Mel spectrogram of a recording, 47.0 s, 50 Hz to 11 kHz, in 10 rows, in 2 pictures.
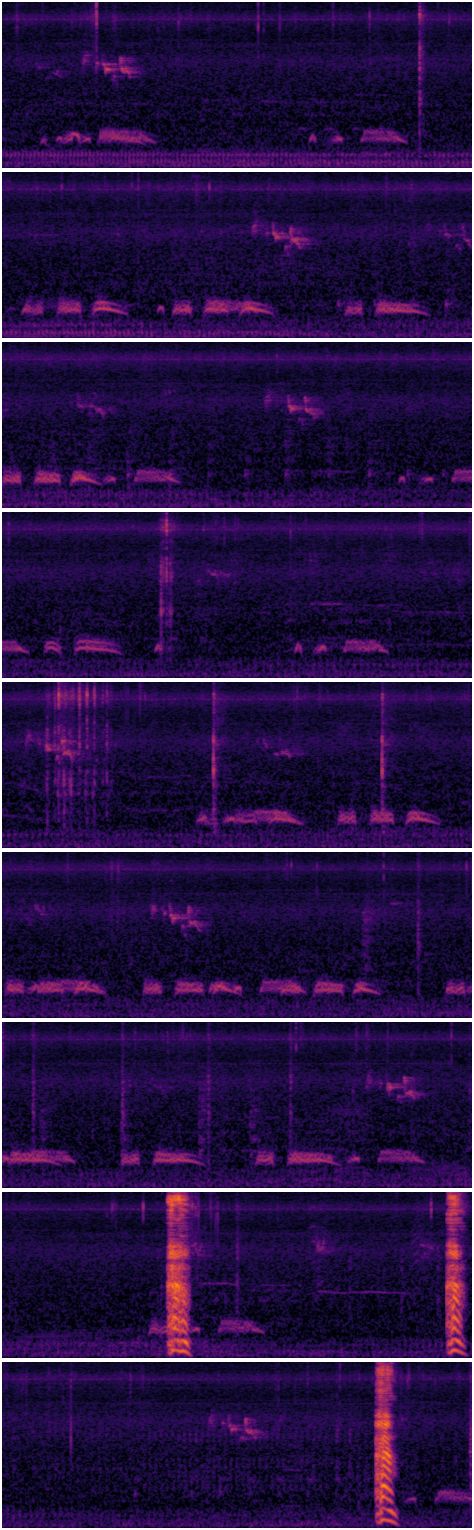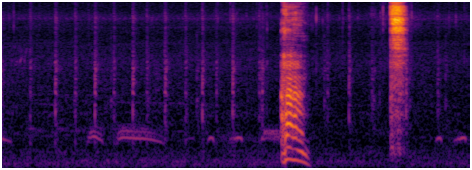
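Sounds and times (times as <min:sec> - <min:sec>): dove cooing: 0:00.0 - 0:33.1, 0:33.7 - 0:46.9
faint bird chirps: 0:00.3 - 0:01.8, 0:12.0 - 0:32.5.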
